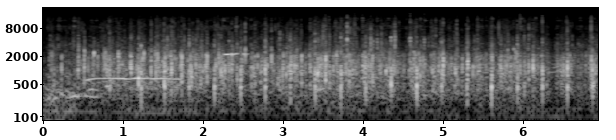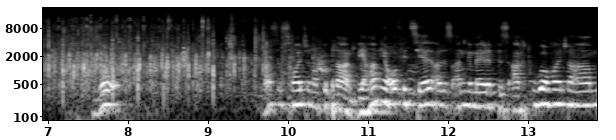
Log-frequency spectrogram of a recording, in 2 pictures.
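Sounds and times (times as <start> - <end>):
audience applause: 0.0 - 10.4
faint whistles or cheers: 0.3 - 2.9
speech: 7.7 - 8.0, 9.9 - 13.8.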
